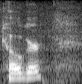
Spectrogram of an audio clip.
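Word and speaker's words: Kauger: made by Koger arms that's k-a-u-g-e-r that's pronounced Koger they're made in Hazelhurst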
